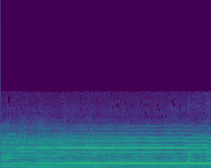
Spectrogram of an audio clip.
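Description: Rock band playing live: electric guitars holding sustained notes over drums, with no vocals.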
